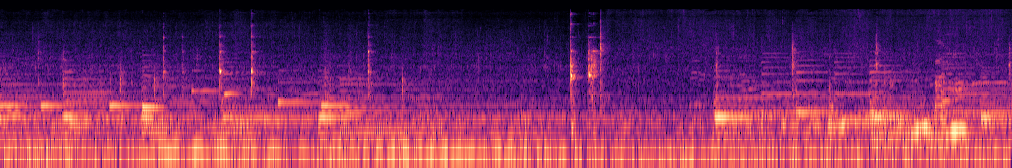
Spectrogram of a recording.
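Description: Minced garlic sizzling in melted butter and olive oil in a wok, stirred with a wooden spatula, with a few sharp knocks, the loudest about halfway through. Background music plays throughout.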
